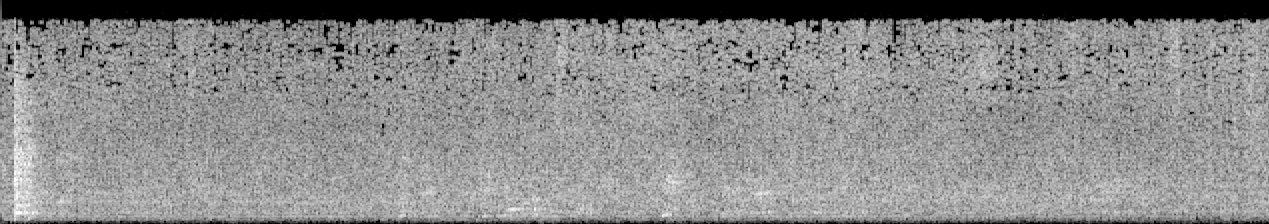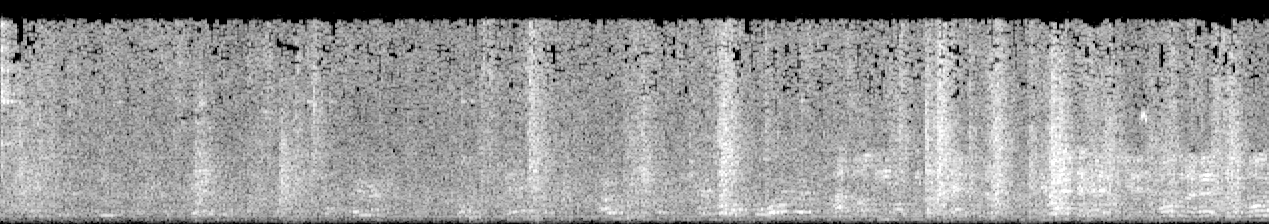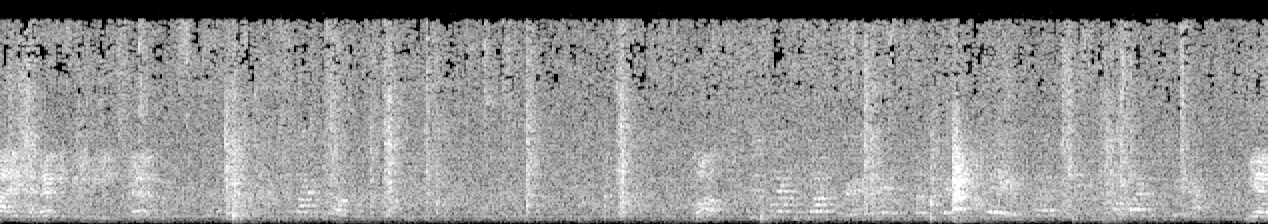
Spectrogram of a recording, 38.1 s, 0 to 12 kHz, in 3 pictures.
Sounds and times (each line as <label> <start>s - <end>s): workers 0.0s - 38.0s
